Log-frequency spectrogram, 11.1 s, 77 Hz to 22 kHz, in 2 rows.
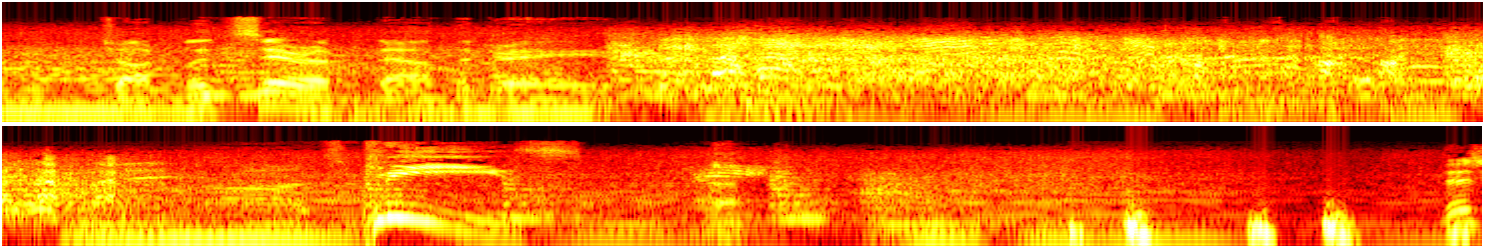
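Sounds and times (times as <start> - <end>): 
speech: 0.4 - 3.3, 4.9 - 8.9
laughter: 2.3 - 6.4
steady low throbbing hum: 9.4 - 10.8
heartbeat sound effect with deep lub-dub thumps: 9.5 - 10.8.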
